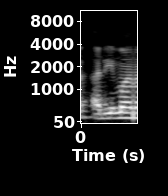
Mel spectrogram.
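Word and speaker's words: ARIMA: आई पहले आना चाहिए था, लेकिन इसको प्रोनाउंस अरीमा किया जाता है, तो आई को सेंटर में ले आए थे ताकि इसको प्रोनाउंस करने में आसानी हो जाए।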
